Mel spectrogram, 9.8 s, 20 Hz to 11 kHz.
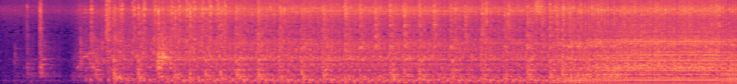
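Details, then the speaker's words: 15-year-old Generac 3500 PSI 4 GPM pressure washer with Honda engine, unused 2 years on Stabil-treated gas, then refilled with fresh treated gas and float bowl drained. Started with choke on, low throttle, trigger held: catches first pull, steady, even run. "it always cranks up on the first pole for 15 years it hasn't changed cranks right up on the first pole and just function properly like it's supposed to all the time"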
